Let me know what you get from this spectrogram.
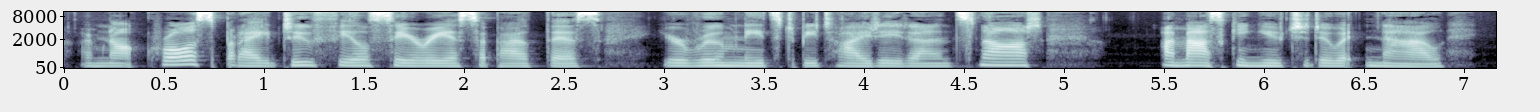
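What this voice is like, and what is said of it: Serious, gentle but firm voice. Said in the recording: “I'm using my serious voice ... talk gently yet firmly”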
